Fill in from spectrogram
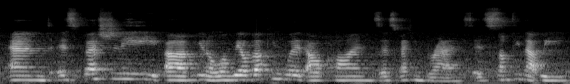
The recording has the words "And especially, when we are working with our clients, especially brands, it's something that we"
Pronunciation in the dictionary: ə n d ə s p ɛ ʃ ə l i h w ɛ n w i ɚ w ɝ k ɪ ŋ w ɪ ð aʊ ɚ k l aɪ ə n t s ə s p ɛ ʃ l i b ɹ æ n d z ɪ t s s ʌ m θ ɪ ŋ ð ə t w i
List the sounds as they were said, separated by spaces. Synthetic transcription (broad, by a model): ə n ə s p ɛ ʃ ə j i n w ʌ n w i ɚ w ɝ k ɪ ŋ w ɪ ð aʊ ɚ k aɪ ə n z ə s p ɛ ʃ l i b ɹ æ n d z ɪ t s s ʌ m θ ɪ ŋ ð ə t w i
